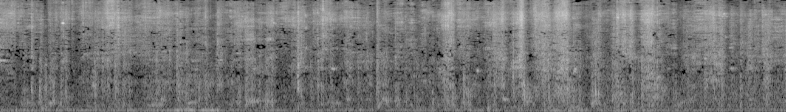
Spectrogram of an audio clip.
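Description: Freight cars rolling past on steel wheels: a continuous rattle and rumble of wheels on rail, with scraping noise and many irregular knocks.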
